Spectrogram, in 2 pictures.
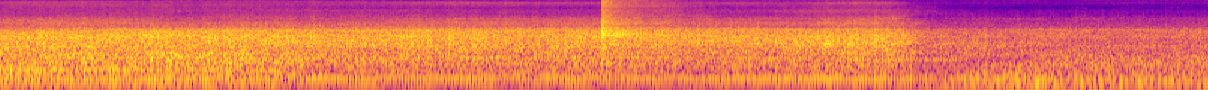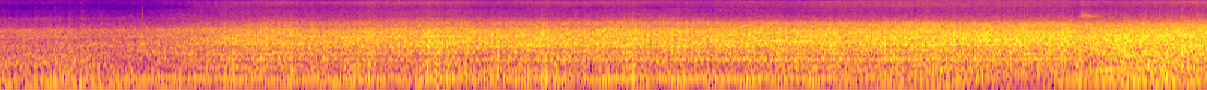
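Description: A Mini car's engine and road noise heard from inside the cabin, with a steady low engine drone under the load of a long uphill climb. There is a sharp click about eight seconds in, and a quieter, duller stretch from about twelve to nineteen seconds.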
